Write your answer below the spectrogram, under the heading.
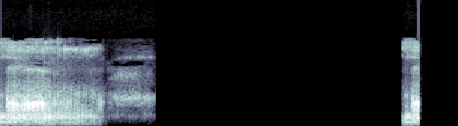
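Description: A loud rough snort followed by a softer tail, then silence and one brief burst; a noisy snorting breath.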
